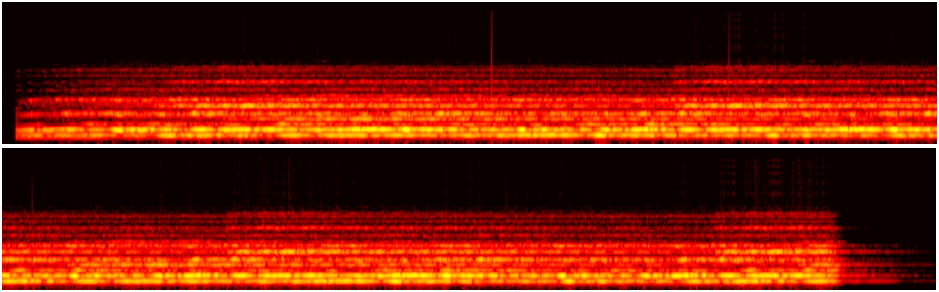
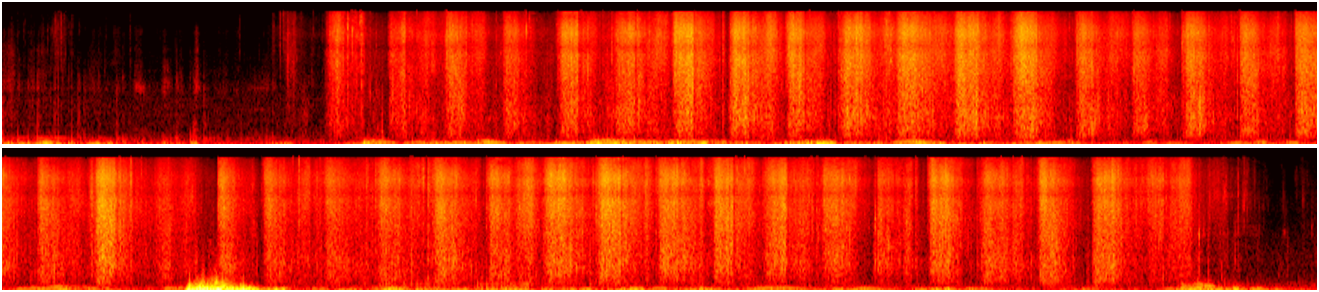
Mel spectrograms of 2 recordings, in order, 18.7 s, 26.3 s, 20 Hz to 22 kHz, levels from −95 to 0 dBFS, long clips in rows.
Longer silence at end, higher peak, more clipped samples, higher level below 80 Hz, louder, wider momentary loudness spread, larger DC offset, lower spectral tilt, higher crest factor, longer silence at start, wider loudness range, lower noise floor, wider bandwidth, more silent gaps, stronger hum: first, 0.95 s vs 0.1 s; second, -18 dBFS vs -6 dBFS; neither; second, -84 dBFS vs -34 dBFS; second, -32 LUFS vs -26 LUFS; second, 6 LU vs 12 LU; neither; first, -7 dB/octave vs -1 dB/octave; second, 14 dB vs 24 dB; first, 0.15 s vs 0 s; second, 2 LU vs 8 LU; first, -75 dBFS vs -60 dBFS; second, 3.6 kHz vs 17 kHz; neither; neither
